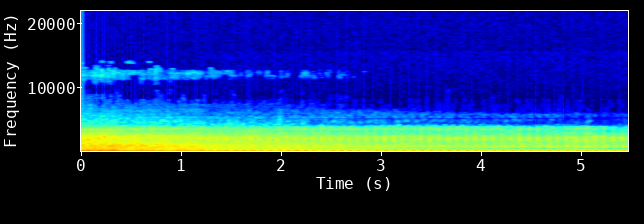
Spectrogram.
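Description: A Harley-Davidson X440 single-cylinder motorcycle cruising in sixth gear at about 45–50 km/h, its engine thumping in a steady, rapid pulse that grows more distinct, loud and close, with wind rush behind it.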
